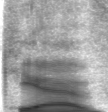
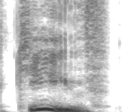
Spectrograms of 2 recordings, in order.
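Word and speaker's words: Kyiv: remembering the rationale correctly Kev is the Russian pronunciation God and keev is the Ukrainian pronunciation right is there that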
